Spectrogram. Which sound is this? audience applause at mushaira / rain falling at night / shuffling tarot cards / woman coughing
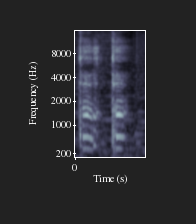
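woman coughing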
